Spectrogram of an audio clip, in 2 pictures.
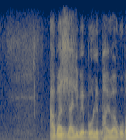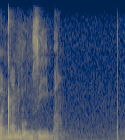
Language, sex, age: South Ndebele, male, 20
